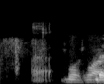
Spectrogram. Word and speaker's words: bourgeois: problems of the oppressed class, namely the petty bourgeoisie. Bourgeois.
